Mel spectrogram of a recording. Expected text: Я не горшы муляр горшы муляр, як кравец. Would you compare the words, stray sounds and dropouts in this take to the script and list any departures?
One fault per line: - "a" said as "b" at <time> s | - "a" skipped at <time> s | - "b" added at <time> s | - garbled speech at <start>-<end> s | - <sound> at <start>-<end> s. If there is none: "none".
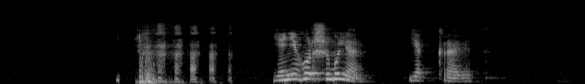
- laugh at 1.3-2.4 s
- "горшы муляр" skipped at 3.6 s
